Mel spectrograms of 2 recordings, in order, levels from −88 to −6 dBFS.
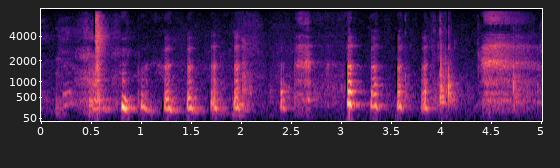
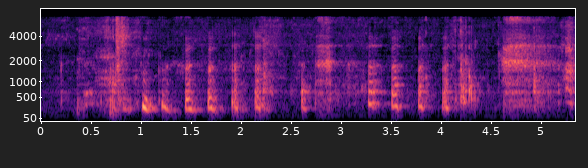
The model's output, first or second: second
